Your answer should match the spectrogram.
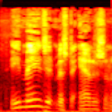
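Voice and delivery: high, loud, alarmed plea; frightened. A narrator's reading. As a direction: warn the boss in a fright. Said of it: "another frightened lumberman ventured".

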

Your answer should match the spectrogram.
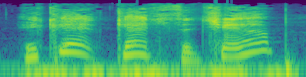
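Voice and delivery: put-on a girl boasting to her brothers; boastful. A narrator's reading. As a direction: brag about being uncatchable. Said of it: "I boasted".

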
